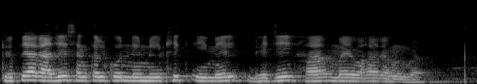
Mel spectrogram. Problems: background sounds at intervals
